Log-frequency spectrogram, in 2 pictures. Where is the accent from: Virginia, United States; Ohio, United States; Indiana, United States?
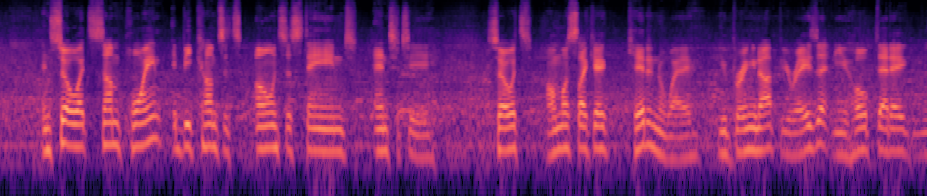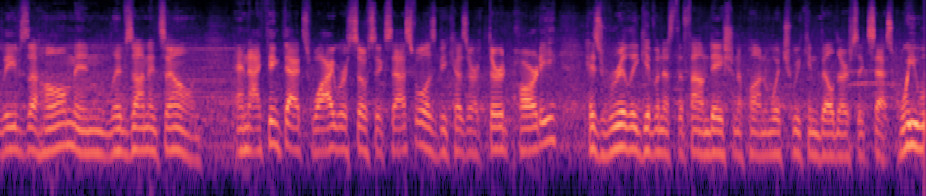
Ohio, United States; Cleveland; And so I'm from Cleveland, Origins in Columbus.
